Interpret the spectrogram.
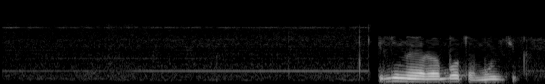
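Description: At 3.69 s a handover gap silences the speech for 100 ms as the call switches networks, showing as a flat, empty stretch in the waveform until 3.79 s. From 3.79 s the call falls back to narrowband, and the HD Voice sound, clear until then, becomes duller and rougher. The spectrogram shows nothing above 4 kHz, which fits a switch to a low-rate AMR narrowband mode.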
